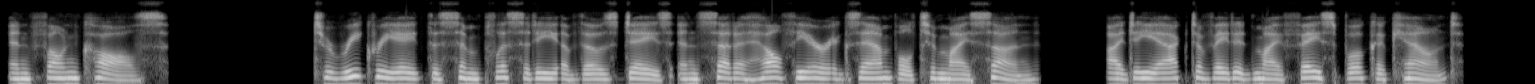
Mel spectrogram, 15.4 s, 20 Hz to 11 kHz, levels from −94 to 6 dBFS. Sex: female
